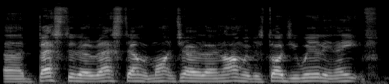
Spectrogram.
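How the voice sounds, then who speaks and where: A man with a croaky, sore-throated voice, chatting casually as host of a racing league stream and talking to himself while he sets things up. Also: on the high side, level tone, fairly quick, fairly bright tone. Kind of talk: casual live-stream race commentary.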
